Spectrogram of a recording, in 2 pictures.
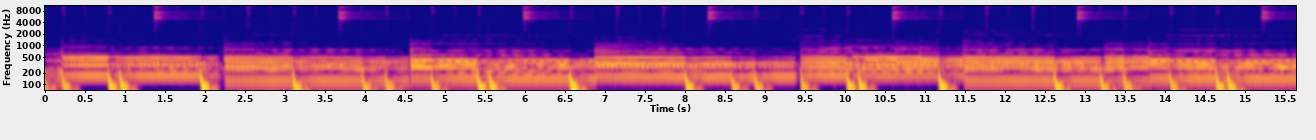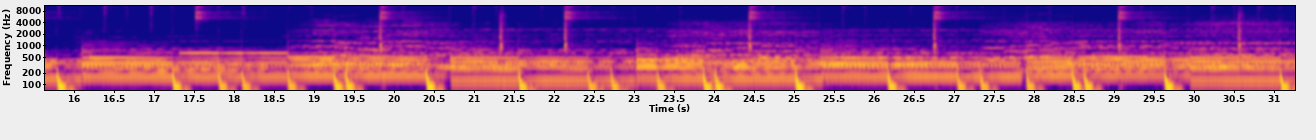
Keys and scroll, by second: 0.5 space, 1.6 space, 2.1 ctrl+-, 2.4 space, 2.5 ctrl++, 2.6 space, 7.2 ctrl++, 8.0 ctrl+z, 11.3 ctrl+z, 15.6 ctrl+-, 19.8 space, 21.4 ctrl+z, 23.4 space, 24.4 space, 27.7 space, 28.9 space.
